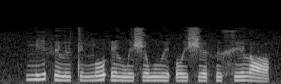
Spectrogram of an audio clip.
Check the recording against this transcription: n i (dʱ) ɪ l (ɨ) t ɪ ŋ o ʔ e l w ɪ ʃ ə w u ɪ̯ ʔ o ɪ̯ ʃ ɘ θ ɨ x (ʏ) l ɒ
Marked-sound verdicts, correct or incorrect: incorrect, correct, incorrect

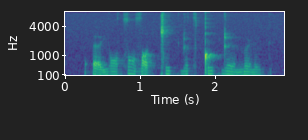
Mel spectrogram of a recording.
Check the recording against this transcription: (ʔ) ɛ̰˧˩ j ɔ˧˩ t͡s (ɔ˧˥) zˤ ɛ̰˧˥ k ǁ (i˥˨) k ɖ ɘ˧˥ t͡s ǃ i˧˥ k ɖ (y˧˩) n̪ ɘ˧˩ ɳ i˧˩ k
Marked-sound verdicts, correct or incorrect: correct, incorrect, incorrect, incorrect

